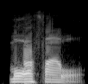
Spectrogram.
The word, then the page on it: moorfowl: American English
